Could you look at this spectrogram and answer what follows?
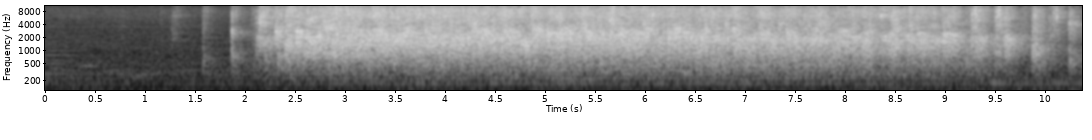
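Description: Audience applauding, starting about two seconds in after a short lull and tapering off near the end.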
